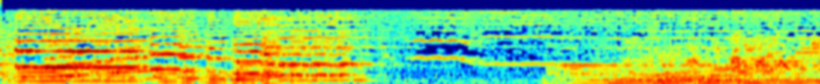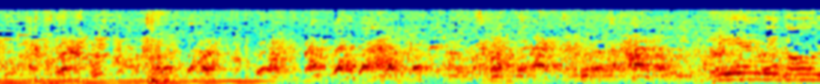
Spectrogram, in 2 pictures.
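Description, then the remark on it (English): Dogs bark and yip in an office, twelve dogs in all, starting with a run of high, quick yips, then a long steady whine before a busy, overlapping jumble of barks and yelps fills the rest. “I have a sneaking suspicion that that's another dog you've just brought into the office.”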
